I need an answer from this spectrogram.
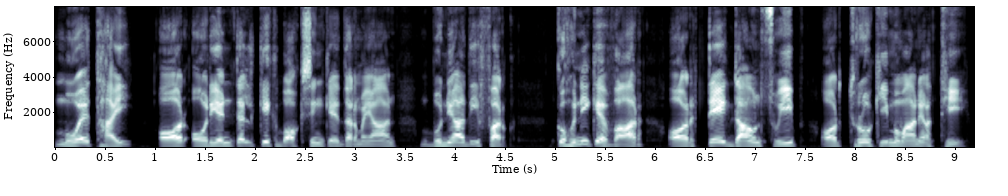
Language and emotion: Urdu, neutral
